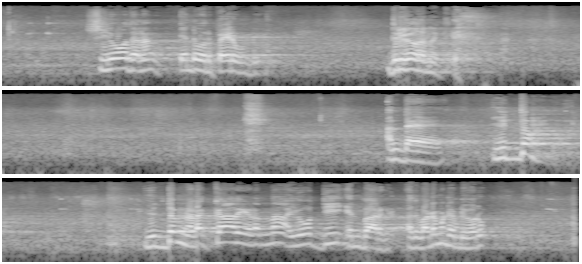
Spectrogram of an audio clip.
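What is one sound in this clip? An elderly man speaks into a microphone in measured, recited phrases.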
